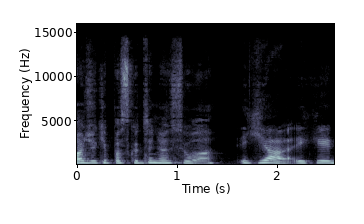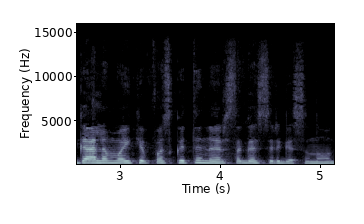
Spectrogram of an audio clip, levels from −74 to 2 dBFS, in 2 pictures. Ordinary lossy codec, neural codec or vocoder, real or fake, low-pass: AAC, 48 kbps; none; real; 14.4 kHz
